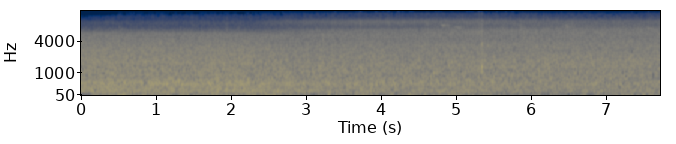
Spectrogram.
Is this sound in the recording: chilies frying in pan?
no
